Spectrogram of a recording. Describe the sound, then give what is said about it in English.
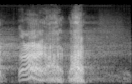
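A person imitates a dog barking, the way they bark back at dogs that bark at them: two loud bark-like bursts, a longer growling woof followed by a short, sharp yap, with no other talking. “When they're barking at me, do you know what I do? I bark back.”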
